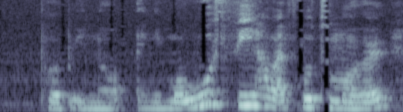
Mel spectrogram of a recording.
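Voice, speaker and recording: A woman speaks at a fairly quick pace with very wide pitch swings. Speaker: student vlogger. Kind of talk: casual vlog talk. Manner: fast.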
